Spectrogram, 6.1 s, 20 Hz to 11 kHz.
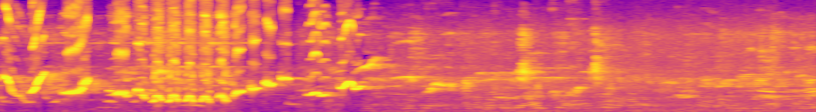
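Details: White-rumped shama (murai batu) singing loud, with material mimicking cililin, cucak jenggot, canary and lovebird, recorded 12 July 2023: rapid high whistled notes, a fast trill and rising slurs for two seconds, then fading into faint background hiss.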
